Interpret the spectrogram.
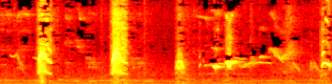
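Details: Agitated, fighting Oriental magpie-robin giving widely spaced harsh scratchy bursts, roughly one a second, with a few thin whistled slurs between them.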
